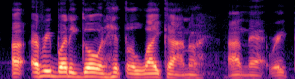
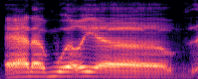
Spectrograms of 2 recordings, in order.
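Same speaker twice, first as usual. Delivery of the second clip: drawn-out name call; 3 semitones higher, much slower than usual. Real, not acted. Calling out a donor's name.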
